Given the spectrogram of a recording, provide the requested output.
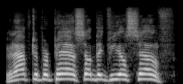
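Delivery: high, loud call from below; called back. A narrator's reading. Holmes calls back from the basement, loud and high. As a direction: shout it back up the stairs. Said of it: "he called back".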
